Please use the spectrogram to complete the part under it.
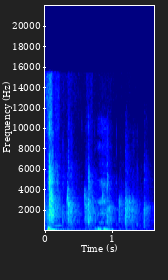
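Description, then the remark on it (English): A church audience claps hands in praise in a loose, steady rhythm, roughly three claps per second, the sharp slaps sounding fairly soft, with no talking over them. “Give me a hand clap of praise this morning.”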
